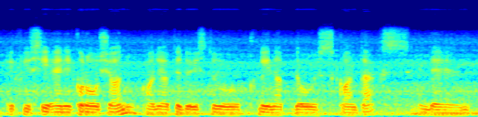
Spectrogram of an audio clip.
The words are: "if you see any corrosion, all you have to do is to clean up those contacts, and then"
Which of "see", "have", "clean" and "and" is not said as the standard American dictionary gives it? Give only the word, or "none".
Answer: have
